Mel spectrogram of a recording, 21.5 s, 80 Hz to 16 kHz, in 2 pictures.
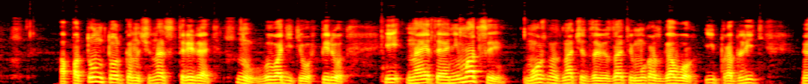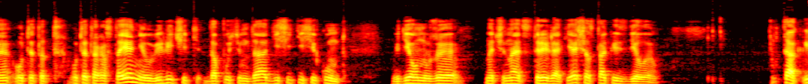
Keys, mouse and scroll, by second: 5.9 shift+middle click, 6.4 middle click, 11.7-18.3 drag, 20.4 click.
